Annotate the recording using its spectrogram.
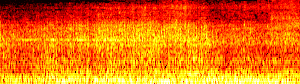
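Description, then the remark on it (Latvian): A steady, loud engine drone of firefighting aircraft flying overhead while fighting a wildfire, a broad continuous roar with a low rumble that holds constant throughout, with no voices present. “Dzēšanas darbos iesaistīti ne tikai lieli spēki uz zemes, bet arī vairākas lidmašīnas un helikopteri.”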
